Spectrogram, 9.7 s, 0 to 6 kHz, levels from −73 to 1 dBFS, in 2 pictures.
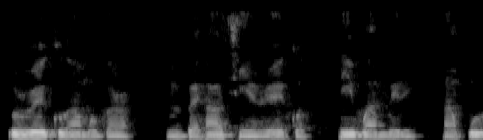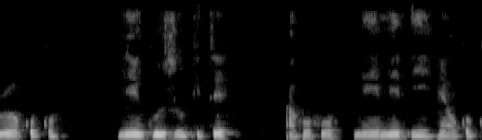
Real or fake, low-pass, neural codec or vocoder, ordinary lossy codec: real; 5.4 kHz; none; AAC, 24 kbps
